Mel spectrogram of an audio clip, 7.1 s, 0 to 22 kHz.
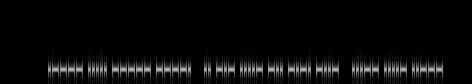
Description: Morse code, heard as a keyed tone, about 43 wpm, 700 Hz. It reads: 1509 IK4DCX 342
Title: Worked All Europe DX Contest - QTC Exchange - 40wpm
